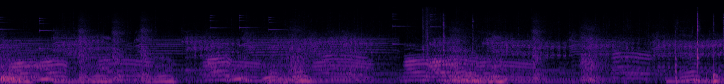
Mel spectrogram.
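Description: A herd of cows lowing and bleating together in the Minecraft video game, overlapping moos filling the whole stretch at steady volume, with a voice talking over them.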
